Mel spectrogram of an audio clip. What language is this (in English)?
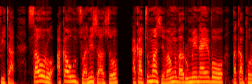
Shona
